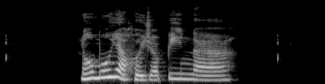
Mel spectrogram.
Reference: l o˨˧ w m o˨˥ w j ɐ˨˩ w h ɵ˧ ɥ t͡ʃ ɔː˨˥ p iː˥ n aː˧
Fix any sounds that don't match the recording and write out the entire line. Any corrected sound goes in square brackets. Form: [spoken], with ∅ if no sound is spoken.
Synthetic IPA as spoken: l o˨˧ w m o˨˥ w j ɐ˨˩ w h ɵ˧ ɥ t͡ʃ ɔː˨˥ p iː˥ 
